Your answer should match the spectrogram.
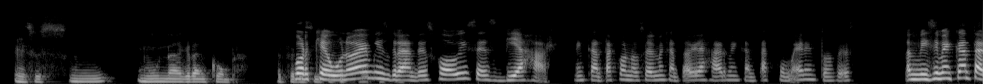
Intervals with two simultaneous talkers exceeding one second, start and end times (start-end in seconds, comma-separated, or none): none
